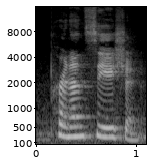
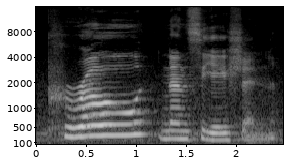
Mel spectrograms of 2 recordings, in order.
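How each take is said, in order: First: The first syllable has a short 'uh' vowel. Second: The first syllable has a full 'oh' vowel. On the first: The speaker calls it right. "pronounced like a U, like an uh, uh sound. Pr, pr. And it's very short" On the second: The speaker calls it wrong. "It looks like you could pronounce it pro"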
